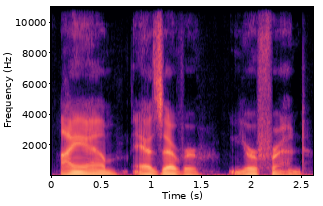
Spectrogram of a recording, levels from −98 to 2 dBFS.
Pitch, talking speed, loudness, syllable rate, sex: 95 Hz, 135 wpm, -19 LUFS, 3.4 syllables/s, male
